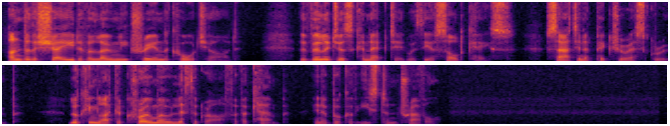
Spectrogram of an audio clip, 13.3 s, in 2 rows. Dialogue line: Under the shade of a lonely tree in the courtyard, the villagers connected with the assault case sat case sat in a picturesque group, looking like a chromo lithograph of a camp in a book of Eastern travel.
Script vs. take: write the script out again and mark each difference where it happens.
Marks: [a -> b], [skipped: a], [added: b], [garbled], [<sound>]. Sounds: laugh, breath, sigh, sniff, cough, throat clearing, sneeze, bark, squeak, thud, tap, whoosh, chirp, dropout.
Under the shade of a lonely tree in the courtyard, the villagers connected with the assault case sat [skipped: case sat] in a picturesque group, looking like a chromo lithograph of a camp in a book of Eastern travel.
